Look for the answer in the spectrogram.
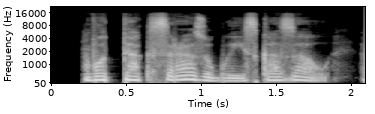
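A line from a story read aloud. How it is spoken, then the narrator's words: Growled. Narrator (Russian): рыкнула я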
